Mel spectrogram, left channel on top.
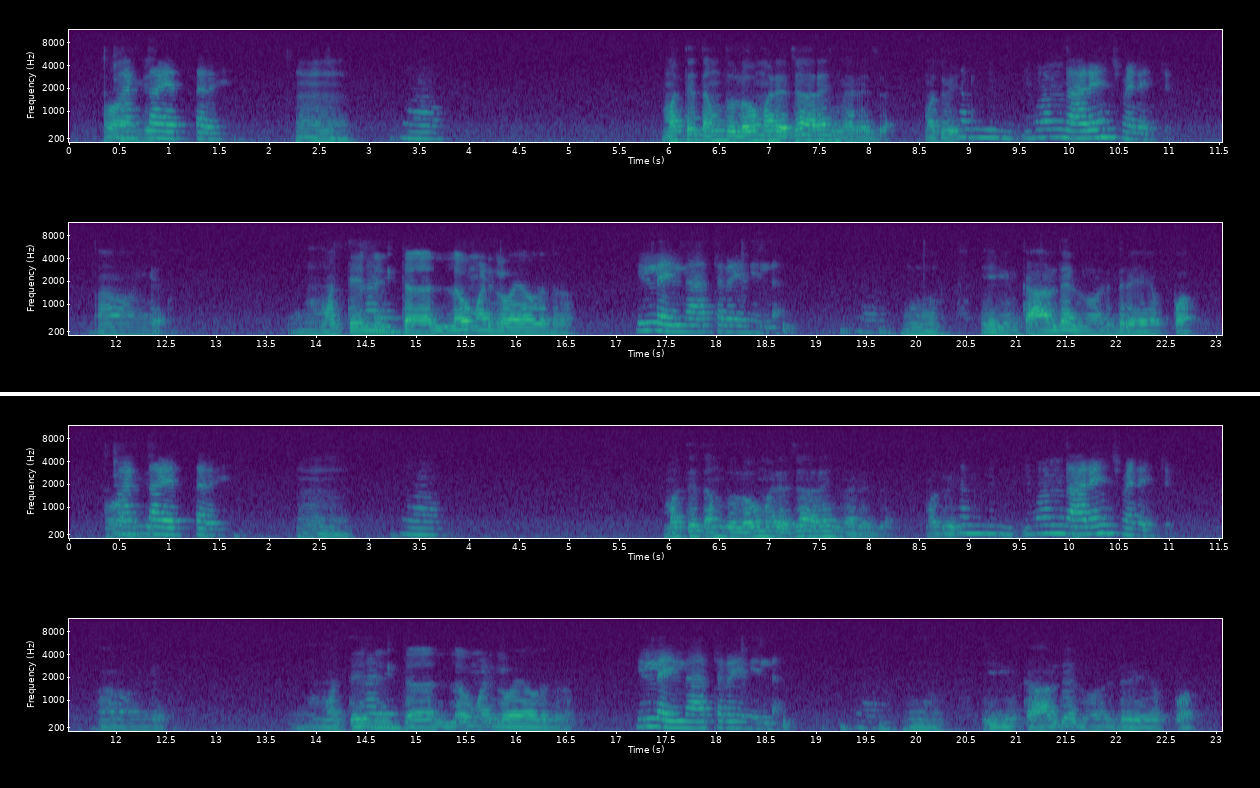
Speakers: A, on the left; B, in the centre.
A: ಓ
B: ಮಾಡ್ತಾ
A: ಹಂಗೆ
B: ಇರ್ತಾರೆ
A: ಹ್ಮ್
B: ಹಾ
A: ಮತ್ತೆ ತಮ್ದು ಲವ್ ಮ್ಯಾರೇಜ್ ಅರೆಜ್ ಮ್ಯಾರೇಜ್ ಮದ್ವೆ
B: ಹ್ಮ್ ಹ್ಮ್ ನ ಅರೇಂಜ್ ಮ್ಯರೆಜ್
A: ಹಾ ಹಂಗೆ ಹ್ಮ ಮತ್ತೆ ಎಲ್ಲಿ
B: ಅರೇಂಜ್
A: ಅಲ್ಲಿ ಲವ್ ಮಾಡಿ ಲವಾಗಾದರ
B: ಇಲ್ಲ ಇಲ್ಲ ಥರ ಏನಿಲ್ಲ ಹಾ
A: ಹ್ಮ್ ಈಗಿನ ಕಾಲದಲ್ಲಿ ನೋಡಿದ್ರೆ ಅಪ್ಪ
